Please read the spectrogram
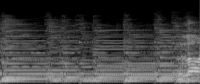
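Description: Acoustic guitar strummed in a steady rhythm, chords ringing between the strokes; a man's singing voice comes in near the end.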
